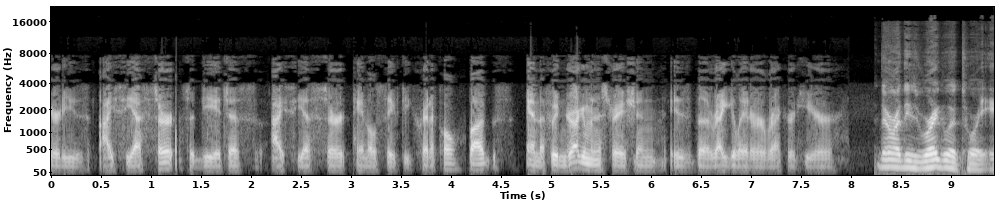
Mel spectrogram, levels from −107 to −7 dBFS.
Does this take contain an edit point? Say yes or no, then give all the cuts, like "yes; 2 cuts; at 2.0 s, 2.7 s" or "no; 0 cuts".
no; 0 cuts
